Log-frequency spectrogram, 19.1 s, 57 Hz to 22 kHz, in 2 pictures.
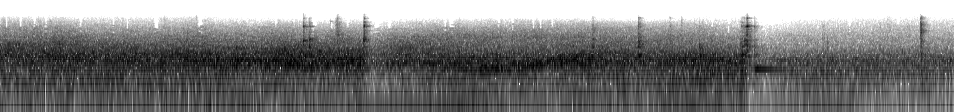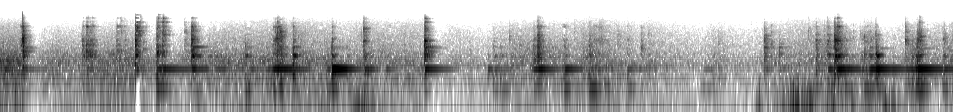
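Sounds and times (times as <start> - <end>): rush of noise: 0.0 - 10.8.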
